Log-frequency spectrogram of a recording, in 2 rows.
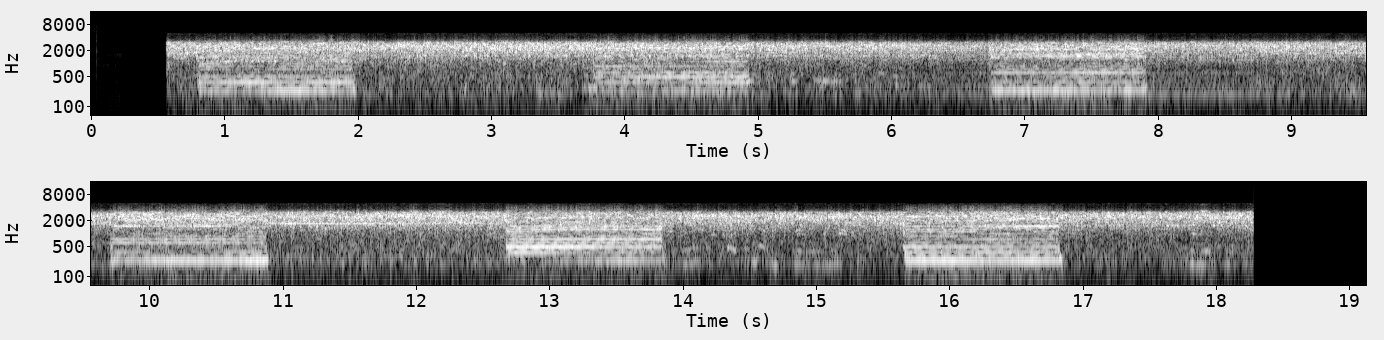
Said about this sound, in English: And lastly, we get to the transmission known as UVB-76 or the buzzer. And this is that transmission.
